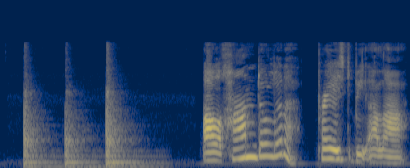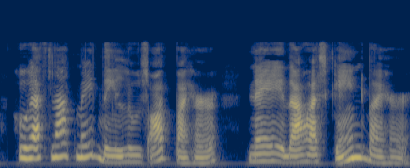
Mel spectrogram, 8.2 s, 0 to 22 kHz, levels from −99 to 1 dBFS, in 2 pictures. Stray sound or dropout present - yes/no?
yes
